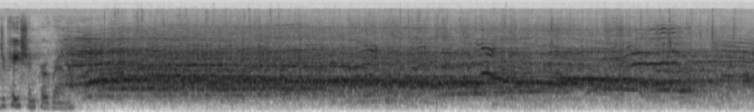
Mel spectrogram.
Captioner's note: applause and music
